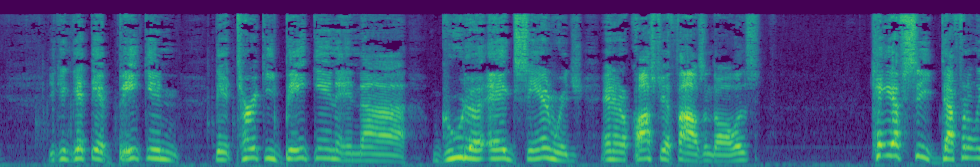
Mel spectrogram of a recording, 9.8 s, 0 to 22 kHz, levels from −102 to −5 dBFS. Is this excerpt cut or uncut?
uncut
